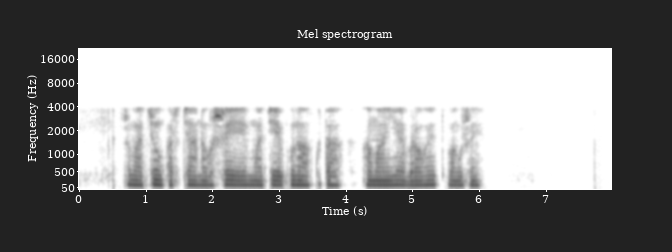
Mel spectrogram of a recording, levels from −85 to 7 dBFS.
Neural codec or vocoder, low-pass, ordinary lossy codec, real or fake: none; 7.2 kHz; AAC, 16 kbps; real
